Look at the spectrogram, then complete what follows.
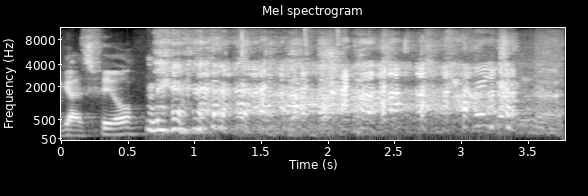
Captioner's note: audience laughs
